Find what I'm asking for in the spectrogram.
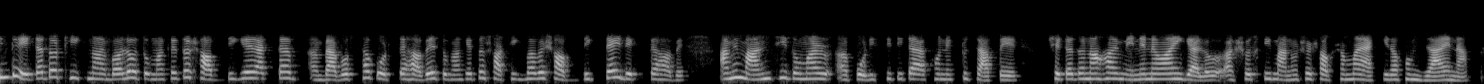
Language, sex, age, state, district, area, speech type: Bengali, female, 60+, West Bengal, Purulia, rural, conversation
